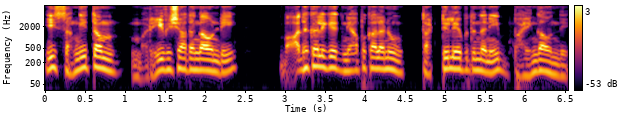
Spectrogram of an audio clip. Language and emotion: Telugu, fearful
